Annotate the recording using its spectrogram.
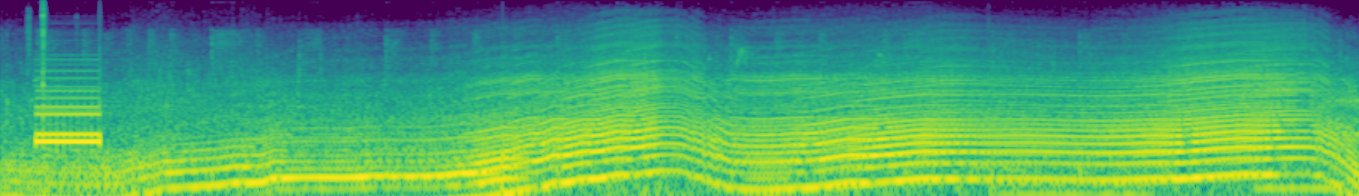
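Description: A car engine revs up and down as the car accelerates and shifts gears.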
